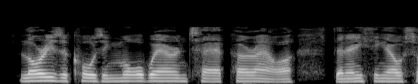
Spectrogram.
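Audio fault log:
Throughout: MP3 compression, likely; nothing above 5.8 kHz, with watery, swirling speech and smeared attacks, as a very low bitrate strips treble and toggles weak bands.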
